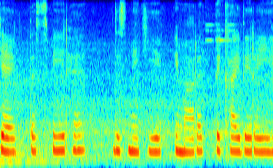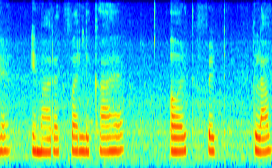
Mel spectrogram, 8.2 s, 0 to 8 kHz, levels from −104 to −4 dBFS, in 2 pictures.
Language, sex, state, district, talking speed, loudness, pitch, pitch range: Hindi, female, Uttar Pradesh, Deoria, 145 wpm, -30 LUFS, 210 Hz, 205-220 Hz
